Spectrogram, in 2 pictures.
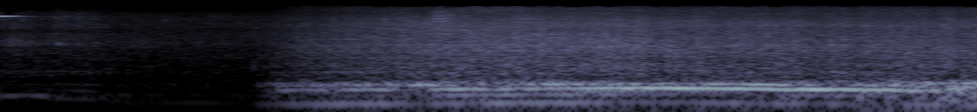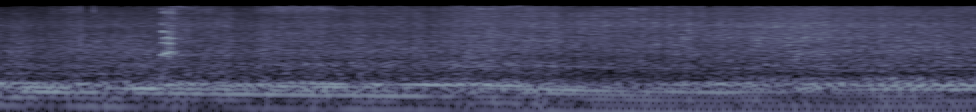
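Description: A sports car engine roars as the car drives past close by.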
